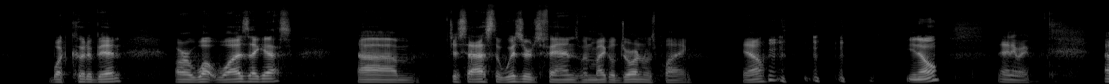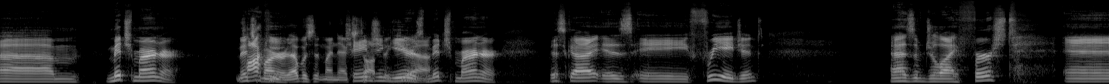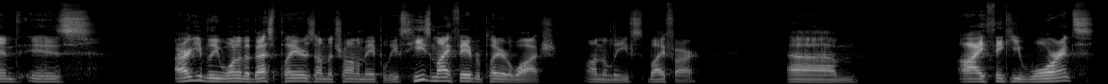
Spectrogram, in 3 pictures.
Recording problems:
thin; somewhat; fading below 1 kHz

